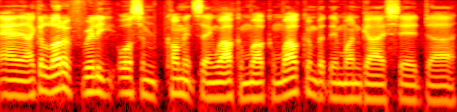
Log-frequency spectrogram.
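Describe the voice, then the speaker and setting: Recorded very cleanly against a silent background, a man with a New Zealand accent talks at a very fast pace in a fairly low pitch with ordinary pitch variation. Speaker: podcast host. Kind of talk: casual conversation.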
